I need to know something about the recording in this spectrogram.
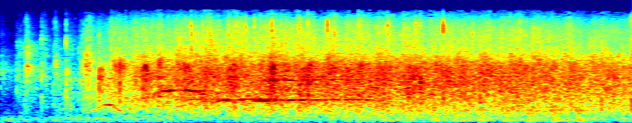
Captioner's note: audience applauding and cheering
